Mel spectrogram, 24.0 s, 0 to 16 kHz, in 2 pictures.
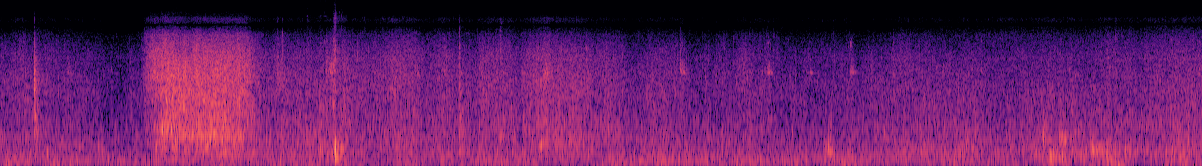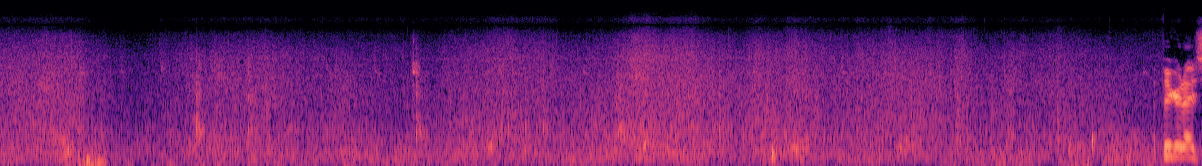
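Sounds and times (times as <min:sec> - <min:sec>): water rushing along hull: 0:00.0 - 0:24.0
wind buffeting microphone: 0:02.2 - 0:23.7
dull thump: 0:03.0 - 0:03.6
short sharp knocks: 0:03.0 - 0:03.6.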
